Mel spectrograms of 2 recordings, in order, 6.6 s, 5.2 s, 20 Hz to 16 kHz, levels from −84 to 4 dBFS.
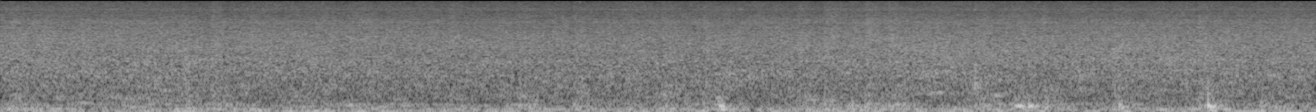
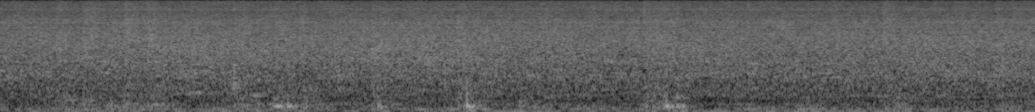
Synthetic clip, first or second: first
